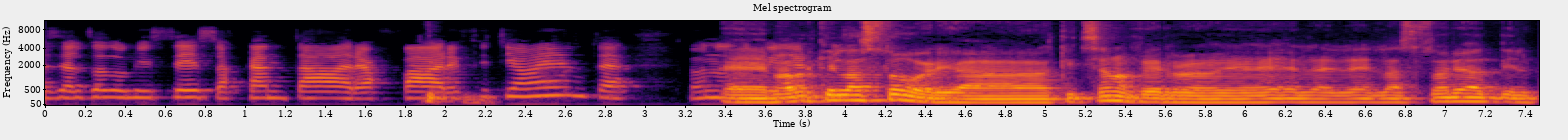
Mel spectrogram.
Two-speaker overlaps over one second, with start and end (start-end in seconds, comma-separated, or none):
3.3-4.8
